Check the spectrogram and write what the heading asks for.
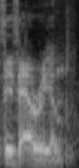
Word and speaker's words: Vivarium: Also wenn du es Englisch aussprechen willst, dann äh, Vivarium. Aber wenn du es auf Deutsch lassen willst, und ich meine, das, das Wort gibt es auch auf Deutsch, ne? Vivarium.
